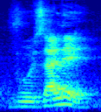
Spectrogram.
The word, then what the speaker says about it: vous allez: These two begin with vowels, which means that the S of nous and vous will be pronounced.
